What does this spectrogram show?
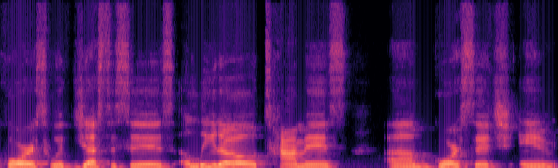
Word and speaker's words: Gorsuch: with justices Alito Thomas Gorsuch and is it Gorsuch or Gorsuch it's Gorsuch well some people pronounce it as suck but yeah it's Gorsuch and inherit all dissented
